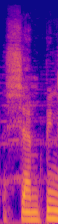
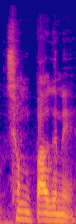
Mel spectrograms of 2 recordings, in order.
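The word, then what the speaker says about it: champagne: ठीक है, ये इसको हम पढ़ते हैं, जैसे हम इसको स्पेलिंग में लिखते हैं चंपाग्ने, है ना, यहाँ पे क्या लिखा हुआ है चंपाग्ने, और वाइन, लेकिन चंपाग्ने वो है नहीं, वो क्या है शैम्पेन है, ठीक है।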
